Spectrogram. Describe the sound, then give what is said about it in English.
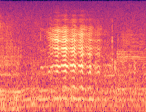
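A sheep bleats once, a short wavering cry rising out of quiet background noise and fading away, fairly faint. “Eula, be careful. Sheep can be wild.”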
